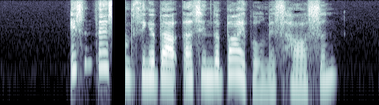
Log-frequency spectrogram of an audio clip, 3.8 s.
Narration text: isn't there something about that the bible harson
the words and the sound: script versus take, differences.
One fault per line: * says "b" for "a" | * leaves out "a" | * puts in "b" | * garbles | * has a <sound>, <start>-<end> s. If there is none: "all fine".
* has a dropout, 1.1-1.3 s
* puts in "in"
* puts in "miss"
